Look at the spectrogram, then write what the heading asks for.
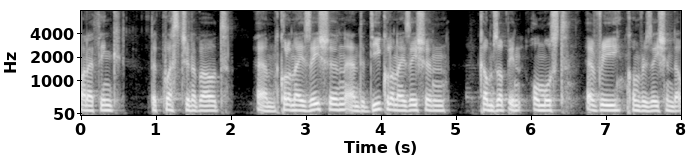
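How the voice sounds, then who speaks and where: A man from Egypt hosting a podcast round-table, speaking thoughtfully with some fillers and pauses. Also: a little high, a little mellow. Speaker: podcast host. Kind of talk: casual round-table chat.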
